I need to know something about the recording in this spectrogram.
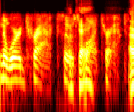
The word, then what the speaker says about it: Spotrac: It's spot track. Yes. So like you're smushing together the word spot and the word track. So Okay. spot track.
